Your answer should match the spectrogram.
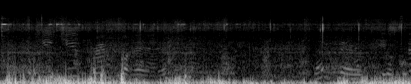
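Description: Footsteps of someone walking on a soft, muddy grass track, heard as a run of dull thuds and knocks close to the microphone, with faint voices in the background.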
